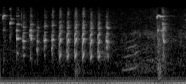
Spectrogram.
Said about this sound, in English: That would be a Lewis's woodpecker. What a funny call for woodpecker, huh? It is kind of. Yeah, well, it's a funny woodpecker, right? It doesn't even really even peck wood generally. No. It's kind of gleans and kind of does a fly-catching thing,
